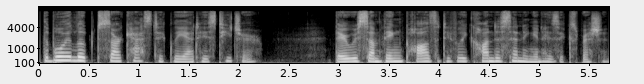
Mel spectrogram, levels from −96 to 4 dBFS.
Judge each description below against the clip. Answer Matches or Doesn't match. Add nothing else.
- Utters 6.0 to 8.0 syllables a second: Matches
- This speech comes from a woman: Matches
